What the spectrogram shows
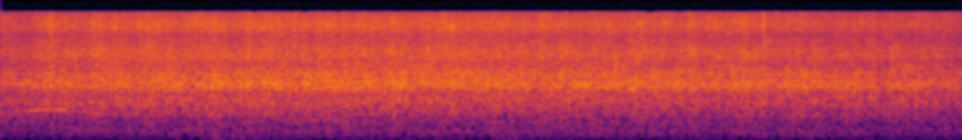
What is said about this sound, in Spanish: ¿No les parece a ustedes glorioso? Glorioso. Aplauda, aplauda.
